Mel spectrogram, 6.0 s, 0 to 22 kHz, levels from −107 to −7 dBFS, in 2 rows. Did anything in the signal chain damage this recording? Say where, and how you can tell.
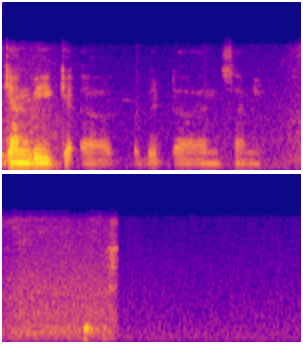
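Yes. Automatic gain rising in the call processing: from 1.68 to 2.66 s, voice and room noise swell together by about 4 dB, a slow ramp unlike a talker's own level change.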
